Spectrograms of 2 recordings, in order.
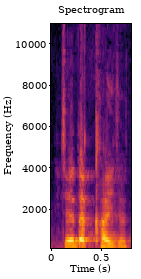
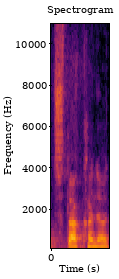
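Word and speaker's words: צדקה: 발음이 여러 가지로 이제 뭐 츠다카냐, 째다카냐, 뭐 발음이 여러 가지인데 그건 남성형이냐, 여성형이냐, 뭐 이렇게 그 변이에 따라서 이제 발음이 달라지는 거라고 생각하시면 되고 보통은 이제 째다카라고 이제 발음을 하는데 그게 이제 공의입니다.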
